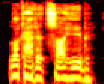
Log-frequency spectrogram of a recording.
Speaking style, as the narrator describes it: whispered

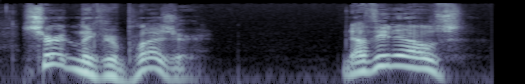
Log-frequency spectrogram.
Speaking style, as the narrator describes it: I answered eagerly

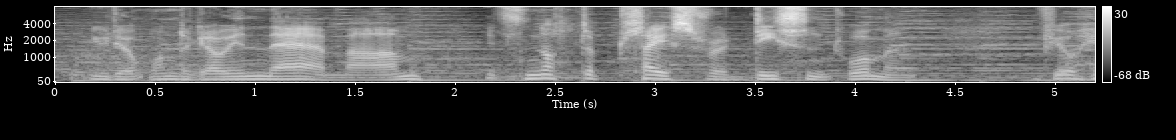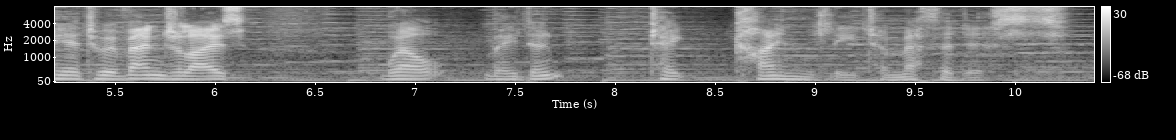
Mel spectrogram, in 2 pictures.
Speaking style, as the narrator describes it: murmuring

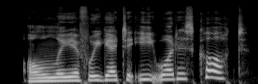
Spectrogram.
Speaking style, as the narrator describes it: laughed Kai Kai

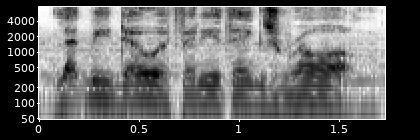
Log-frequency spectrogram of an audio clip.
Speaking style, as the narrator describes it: he whispered

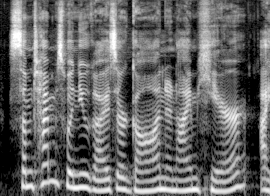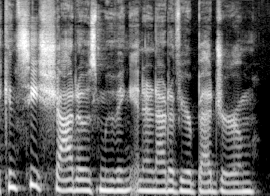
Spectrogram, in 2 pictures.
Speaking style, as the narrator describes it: Casually, says very calmly

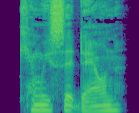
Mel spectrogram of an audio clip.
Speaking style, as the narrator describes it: I asked breathlessly

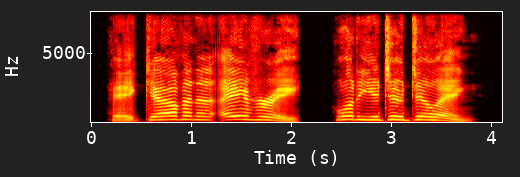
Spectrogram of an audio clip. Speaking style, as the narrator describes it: I shouted at the top of my lungs

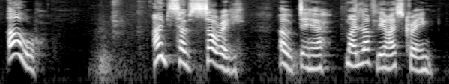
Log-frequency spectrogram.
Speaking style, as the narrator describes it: He'd woken with a jump at the sudden coldness, and they both exclaimed at the same time

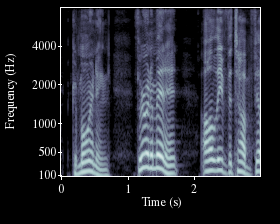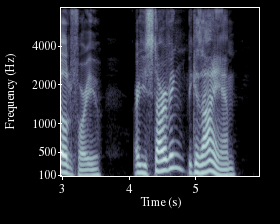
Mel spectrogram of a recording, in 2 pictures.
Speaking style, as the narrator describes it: Eleanor called

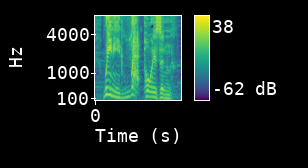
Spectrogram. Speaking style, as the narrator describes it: Victor yelled

